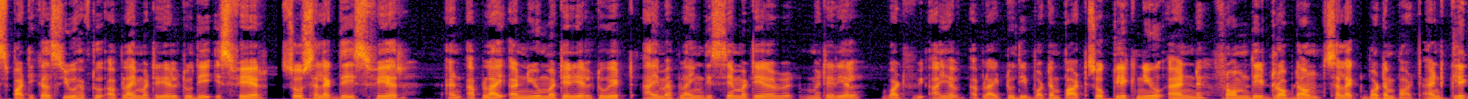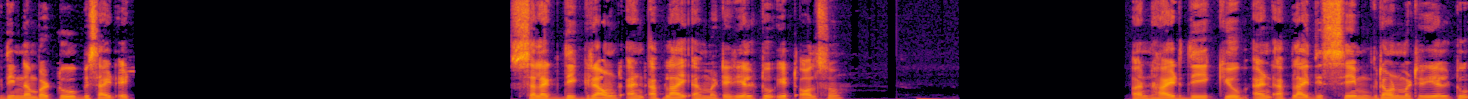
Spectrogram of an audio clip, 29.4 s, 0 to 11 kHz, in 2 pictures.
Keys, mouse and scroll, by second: 0.3 scroll up 1, 0.4 scroll down 1, 0.5 scroll up 1, 0.6-1.4 scroll down 1, 1.4 scroll up 4, 1.7-2.0 scroll down 8, 2.0-2.5 scroll up 2, 2.5-12.0 middle drag, 12.0 click, 12.4-15.1 scroll up 4, 15.1 scroll up 1, 15.2-19.4 drag, 19.4 scroll down 2, 19.6-20.8 middle drag, 20.8-21.1 scroll down 2, 21.1 click, 21.3-22.3 scroll down 1, 27.3 scroll down 1, 27.4-29.3 middle drag.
